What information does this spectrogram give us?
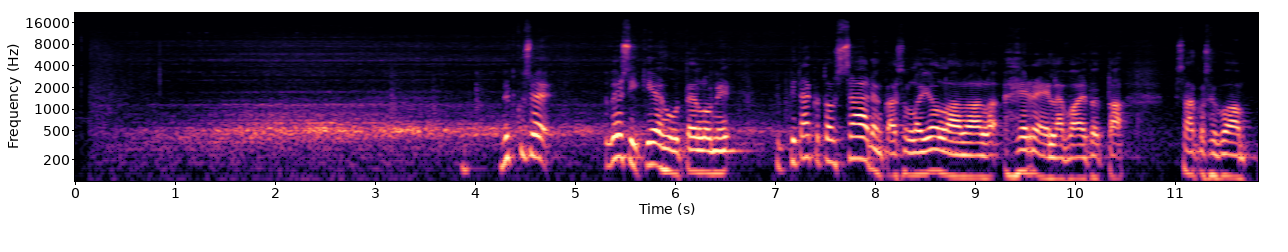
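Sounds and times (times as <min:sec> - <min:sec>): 
gas camping stove flame hissing: 0:00.0 - 0:11.8
speech: 0:04.2 - 0:11.8.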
